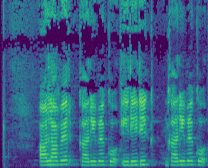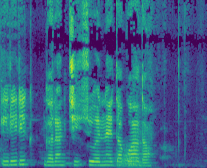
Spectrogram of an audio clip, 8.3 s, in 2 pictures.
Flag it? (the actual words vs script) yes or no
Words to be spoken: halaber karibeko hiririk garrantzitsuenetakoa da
yes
